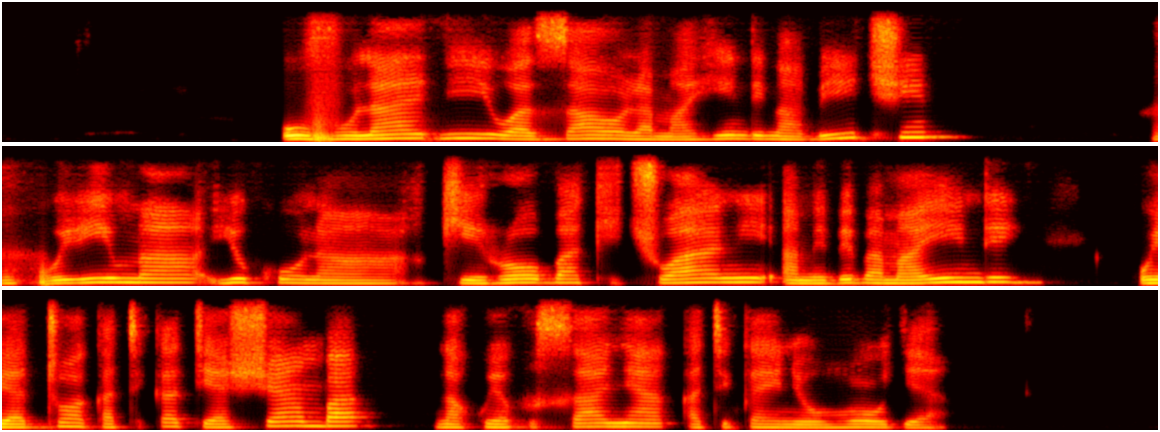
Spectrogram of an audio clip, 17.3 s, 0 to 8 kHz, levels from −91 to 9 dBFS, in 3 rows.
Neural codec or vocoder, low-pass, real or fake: codec, 24 kHz, 0.9 kbps, WavTokenizer, large speech release; 7.2 kHz; fake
